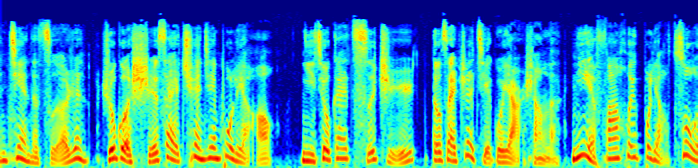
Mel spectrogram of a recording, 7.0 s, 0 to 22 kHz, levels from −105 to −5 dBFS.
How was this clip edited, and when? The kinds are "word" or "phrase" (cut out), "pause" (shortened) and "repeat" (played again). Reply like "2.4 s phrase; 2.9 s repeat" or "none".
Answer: 1.0 s pause; 4.2 s pause; 5.6 s pause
